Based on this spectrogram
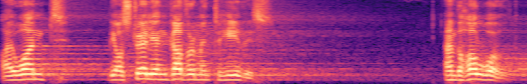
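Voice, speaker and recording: A man from Iraq, a bishop, preaching a sermon in a large church hall. He speaks emphatically, repeating his phrases and sometimes breaking into shouts. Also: fairly high pitch, moderate pace. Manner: emphatic and repetitive, bursts into shouts. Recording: long hall reverb.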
